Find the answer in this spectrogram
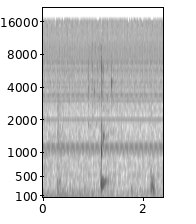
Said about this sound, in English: He pours a lot of water down himself, and then he continues. Paraphrase. Really need to get something with a straw.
